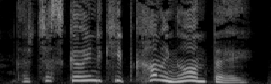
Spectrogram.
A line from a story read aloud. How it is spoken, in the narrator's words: Becca sighed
